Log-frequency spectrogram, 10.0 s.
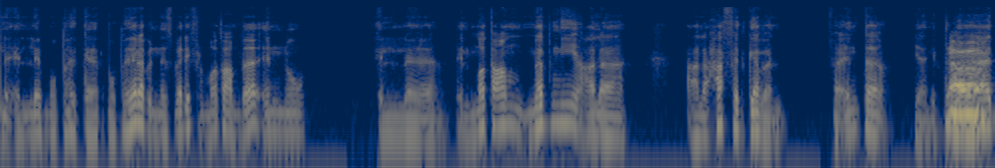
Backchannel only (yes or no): yes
